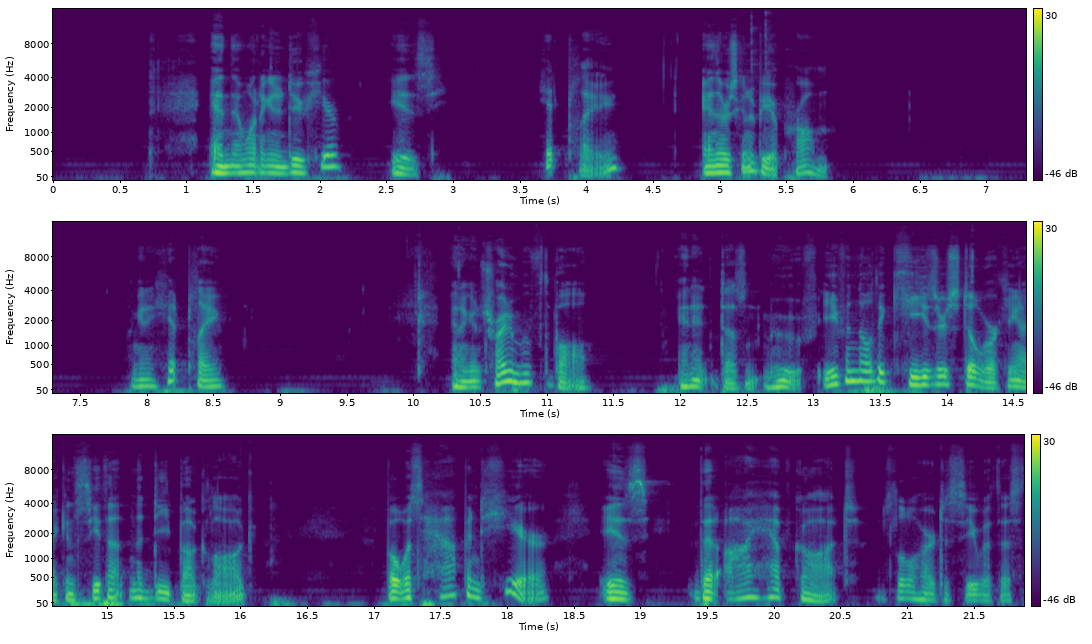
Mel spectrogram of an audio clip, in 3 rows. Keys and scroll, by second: 11.2-11.8 Left, 11.8-13.3 Right, 13.9-14.6 Up, 15.4-16.2 Down.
